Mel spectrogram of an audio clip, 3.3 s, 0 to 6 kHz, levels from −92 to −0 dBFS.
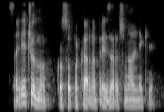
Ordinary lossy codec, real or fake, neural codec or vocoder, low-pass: none; fake; codec, 16 kHz, 4 kbps, X-Codec, HuBERT features, trained on balanced general audio; 5.4 kHz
